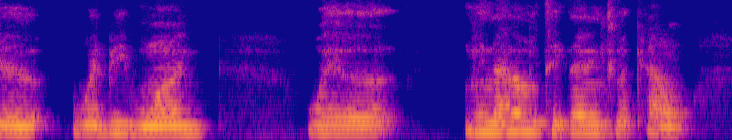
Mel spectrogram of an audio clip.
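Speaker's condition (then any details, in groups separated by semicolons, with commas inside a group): Cerebral palsy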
